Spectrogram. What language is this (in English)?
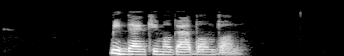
Hungarian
